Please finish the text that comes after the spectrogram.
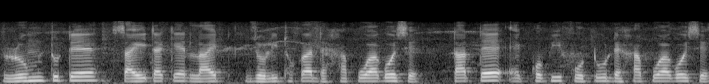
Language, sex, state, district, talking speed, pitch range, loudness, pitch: Assamese, male, Assam, Sonitpur, 135 wpm, 140-160 Hz, -16 LUFS, 150 Hz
